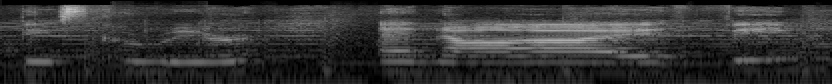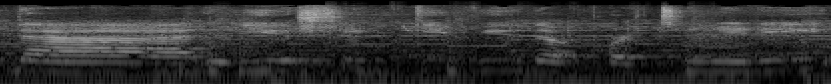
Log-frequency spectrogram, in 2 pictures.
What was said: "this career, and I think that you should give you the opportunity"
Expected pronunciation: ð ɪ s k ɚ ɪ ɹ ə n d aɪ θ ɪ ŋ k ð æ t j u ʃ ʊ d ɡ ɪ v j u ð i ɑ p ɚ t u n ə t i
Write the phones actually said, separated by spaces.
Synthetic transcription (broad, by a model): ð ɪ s k ɚ ɪ ɹ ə n aɪ θ ɪ ŋ k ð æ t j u ʃ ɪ d ɡ ɪ v j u ð i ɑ p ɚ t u n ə t i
